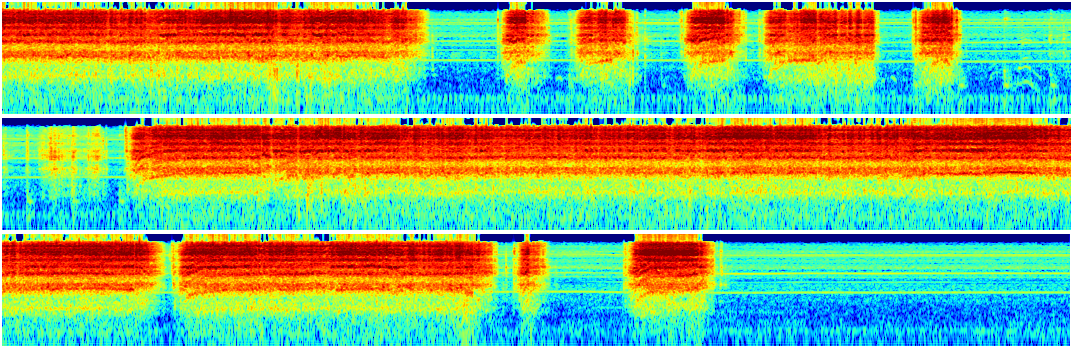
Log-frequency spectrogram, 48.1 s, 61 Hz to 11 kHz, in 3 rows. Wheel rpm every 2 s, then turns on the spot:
230, 220, 210, 40, 50, 70, 100, 20, 10, 210, 210, 220, 230, 220, 220, 220, 220, 140, 220, 150, 30, 60, 0, 0.
8-10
